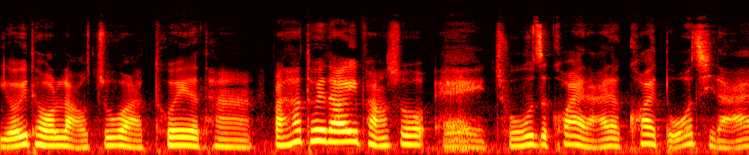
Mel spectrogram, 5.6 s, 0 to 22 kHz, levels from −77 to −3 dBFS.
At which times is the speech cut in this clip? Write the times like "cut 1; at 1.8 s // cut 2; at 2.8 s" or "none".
cut 1; at 2.0 s

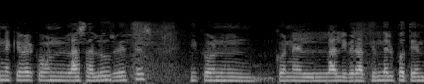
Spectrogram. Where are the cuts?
cut 1; at 1.1 s // cut 2; at 2.7 s

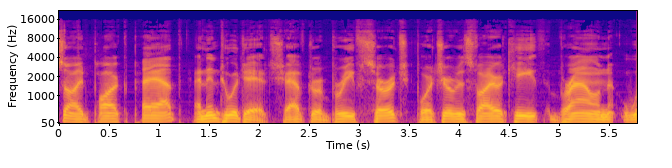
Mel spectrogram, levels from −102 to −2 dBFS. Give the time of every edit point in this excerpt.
cut 1; at 1.3 s // cut 2; at 1.8 s // cut 3; at 3.6 s // cut 4; at 4.5 s

